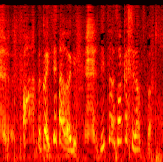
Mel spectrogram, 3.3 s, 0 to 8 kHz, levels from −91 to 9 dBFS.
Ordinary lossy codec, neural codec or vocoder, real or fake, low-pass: MP3, 32 kbps; codec, 16 kHz, 0.7 kbps, FocalCodec; fake; 7.2 kHz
